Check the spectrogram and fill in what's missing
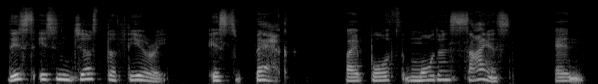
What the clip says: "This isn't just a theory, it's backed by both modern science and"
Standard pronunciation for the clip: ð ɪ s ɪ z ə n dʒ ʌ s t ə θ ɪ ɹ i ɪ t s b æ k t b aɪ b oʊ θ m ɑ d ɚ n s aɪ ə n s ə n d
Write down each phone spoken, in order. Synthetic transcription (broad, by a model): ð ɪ s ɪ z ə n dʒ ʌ s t ə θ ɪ ɹ i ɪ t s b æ k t b aɪ b oʊ θ m ɑ d ɚ n s aɪ ə n s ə n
